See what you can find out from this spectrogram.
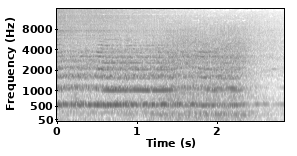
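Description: An approaching steam locomotive's whistle blows one long, steady, loud tone, then fades out near the end, over a low rumbling background with no voices.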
